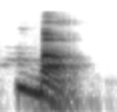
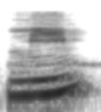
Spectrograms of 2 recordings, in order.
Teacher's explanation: बा बोलते वक्त नाक में से आवाज नहीं आती है मीम बोलते वक्त नाक में से आवाज आती है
